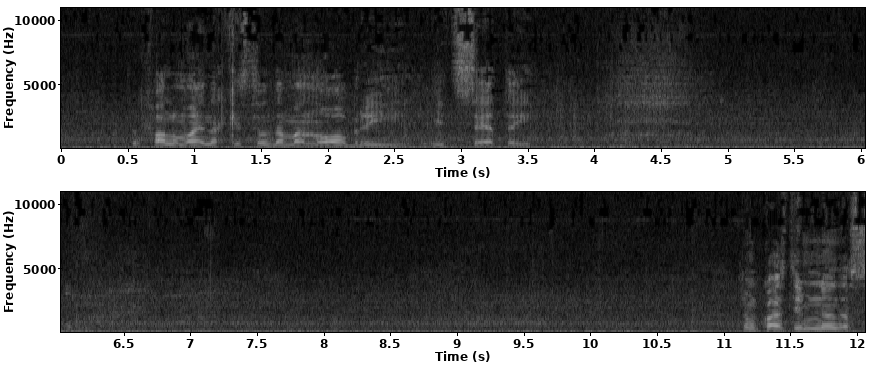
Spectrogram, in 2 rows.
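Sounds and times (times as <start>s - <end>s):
road noise: 0.0s - 12.0s
truck diesel engine rumbling: 0.0s - 12.0s.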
